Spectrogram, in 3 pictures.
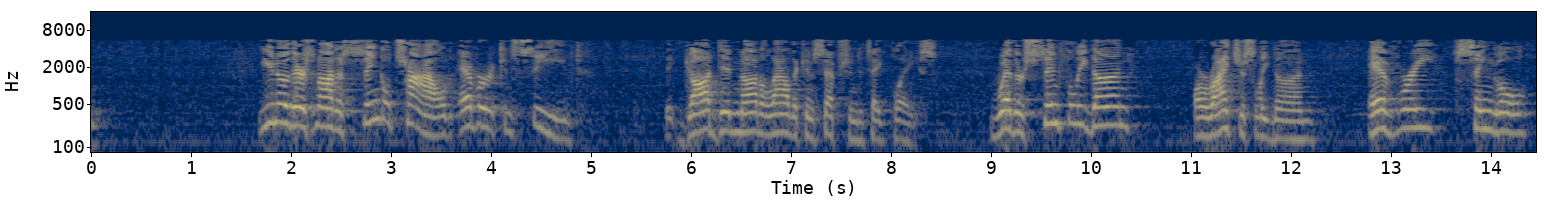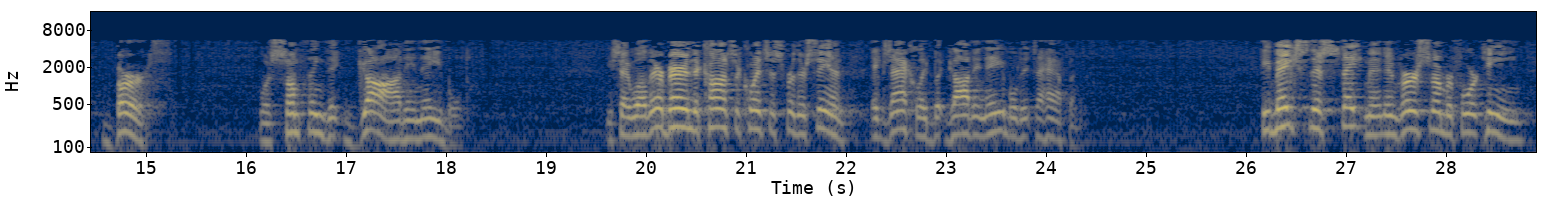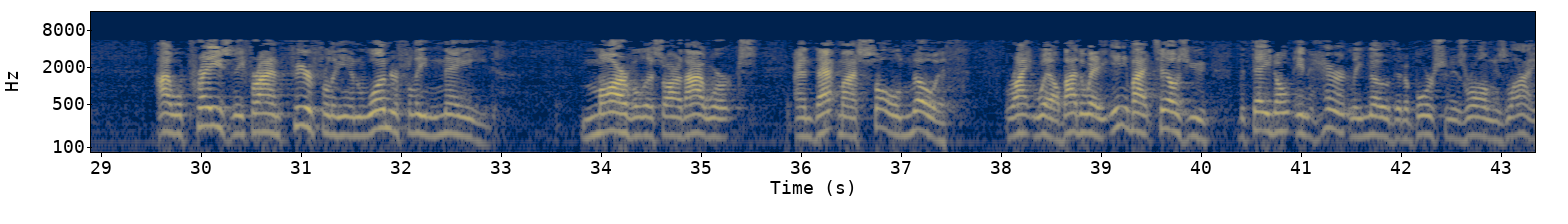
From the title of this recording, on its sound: Ketha Heights Baptist Church ~ Live Broadcast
